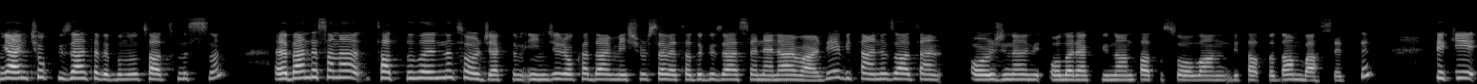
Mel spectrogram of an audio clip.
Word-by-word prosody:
yani, 285 Hz, +1 st, +8 dB
çok 315 Hz, +1 st, -4 dB
güzel 285 Hz, +1 st, +3 dB
tabii, 240 Hz, -6 st, 0 dB
bunu 235 Hz, +1 st, -2 dB
tatmışsın. 260 Hz, -, -2 dB, 0.5 s
Eee, 260 Hz, +2 st, +7 dB
ben 300 Hz, +3 st, +6 dB
de 335 Hz, -, +4 dB
sana 320 Hz, -3 st, +1 dB
tatlılarını 295 Hz, +1 st, +2 dB
soracaktım, 230 Hz, -7 st, 0 dB
"İncir 230 Hz, +2 st, -1 dB
o 240 Hz, -1 st, +2 dB
kadar 240 Hz, -1 st, +1 dB
meşhursa 235 Hz, +1 st, -2 dB
ve 225 Hz, -1 st, 0 dB
tadı 230 Hz, 0 st, -1 dB
güzelse 230 Hz, -1 st, -1 dB
neler 220 Hz, +1 st, +2 dB
var?" 195 Hz, -3 st, 0 dB
diye. 305 Hz, +2 st, -3 dB
Bir 280 Hz, -2 st, -7 dB
tane 250 Hz, -2 st, +1 dB
zaten 245 Hz, -2 st, 0 dB, 0.3 s
orijinal 230 Hz, 0 st, +2 dB, 0.2 s
olarak 215 Hz, 0 st, +1 dB
Yunan 215 Hz, 0 st, -2 dB
tatlısı 220 Hz, 0 st, -3 dB
olan 205 Hz, 0 st, -2 dB
bir 210 Hz, -, -8 dB
tatlıdan 210 Hz, +2 st, -2 dB
bahsettin. 190 Hz, -, -4 dB, 0.6 s
Peki, 295 Hz, -, +1 dB
235 Hz, 140 wpm, -25 LUFS, 220-280 Hz, 0.6 s, yani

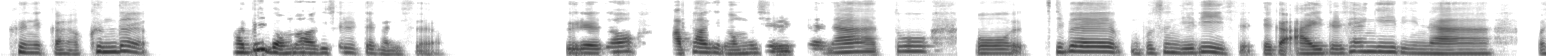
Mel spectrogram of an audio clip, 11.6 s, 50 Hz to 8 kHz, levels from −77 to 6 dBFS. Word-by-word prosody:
그니까요. 160 Hz, -8 st, -2 dB
근데 215 Hz, -2 st, +2 dB, 0.7 s
밥이 200 Hz, +11 st, +6 dB
너무 175 Hz, +3 st, +5 dB
하기 175 Hz, +1 st, 0 dB
싫을 185 Hz, +1 st, -7 dB
때가 160 Hz, -6 st, -5 dB
있어요. 130 Hz, -1 st, -10 dB, 1.0 s
그래서 175 Hz, +6 st, +2 dB, 0.3 s
밥하기 200 Hz, -4 st, +3 dB
너무 155 Hz, +3 st, -2 dB
싫을 120 Hz, -6 st, 0 dB
때나 180 Hz, -, +1 dB
또 235 Hz, 0 st, -2 dB, 0.3 s
뭐 165 Hz, 0 st, 0 dB, 0.3 s
집에 225 Hz, 0 st, +4 dB
무슨 170 Hz, +5 st, -4 dB
일이 195 Hz, +4 st, +1 dB
있을 170 Hz, -, -8 dB
때가 145 Hz, -1 st, 0 dB
아이들 160 Hz, +2 st, +2 dB
생일이나 165 Hz, -9 st, 0 dB, 0.3 s
뭐 150 Hz, -, -5 dB
175 Hz, 265 characters per minute, -21 LUFS, 155-215 Hz, 1.0 s, 밥이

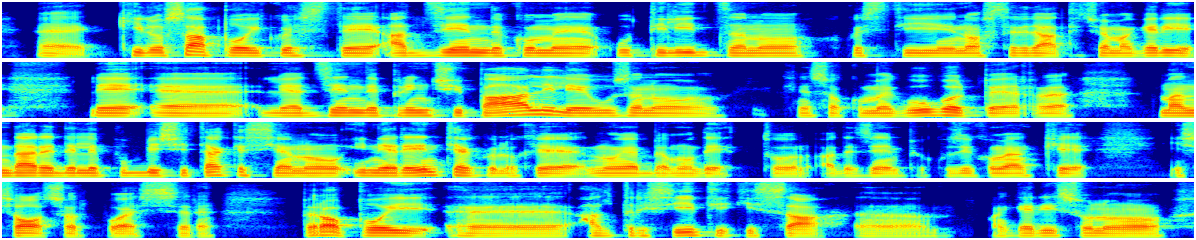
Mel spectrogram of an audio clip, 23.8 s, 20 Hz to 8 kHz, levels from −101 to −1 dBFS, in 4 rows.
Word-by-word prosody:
ehm, -, -, -5 dB
chi 115 Hz, -, -3 dB
lo 115 Hz, 0 st, +1 dB
sa 130 Hz, +4 st, +6 dB
poi 110 Hz, -3 st, +2 dB
queste 105 Hz, -1 st, -1 dB
aziende 110 Hz, +1 st, +2 dB
come 105 Hz, -2 st, 0 dB
utilizzano 110 Hz, -3 st, -2 dB
questi 105 Hz, -1 st, -4 dB
nostri 100 Hz, +2 st, -2 dB
dati, 105 Hz, +1 st, -1 dB
cioè 105 Hz, -, -3 dB
magari 100 Hz, +1 st, +1 dB, 0.4 s
le 105 Hz, -1 st, +2 dB
uhm, 100 Hz, -2 st, -1 dB
le 105 Hz, 0 st, -1 dB
aziende 110 Hz, +1 st, 0 dB
principali 110 Hz, +7 st, +4 dB
le 110 Hz, -4 st, +4 dB
usano, 105 Hz, -2 st, -1 dB
che 160 Hz, -3 st, -39 dB
ne 100 Hz, -, -6 dB
so, -, -, -6 dB
come 100 Hz, -1 st, -2 dB
Google, 115 Hz, +2 st, +3 dB
per 95 Hz, -2 st, -1 dB, 0.4 s
mandare 105 Hz, 0 st, +4 dB
delle 105 Hz, 0 st, +2 dB
pubblicità 110 Hz, +2 st, -1 dB
che 125 Hz, +1 st, -5 dB
siano 100 Hz, -4 st, +1 dB
inerenti 115 Hz, +3 st, +4 dB
a 110 Hz, -, +3 dB
quello 95 Hz, -3 st, -5 dB
che 95 Hz, -3 st, +1 dB
noi 100 Hz, +1 st, -1 dB
abbiamo 95 Hz, 0 st, -1 dB
detto, -, -, -6 dB
ad -, -, -9 dB
esempio, 90 Hz, -2 st, -6 dB
così 100 Hz, 0 st, -8 dB
come 100 Hz, 0 st, 0 dB
anche 95 Hz, -1 st, -3 dB, 0.4 s
i -, -, -13 dB
social -, -, +2 dB
può -, -, 0 dB
essere, -, -, -5 dB, 0.4 s
però -, -, +5 dB
poi, 110 Hz, -3 st, +4 dB
ehm, 90 Hz, -2 st, -2 dB
altri 105 Hz, -1 st, -6 dB
siti, 120 Hz, +2 st, -2 dB
chissà, 90 Hz, -5 st, 0 dB
uhm, -, -, -8 dB, 0.2 s
magari 100 Hz, +1 st, -3 dB
sono 90 Hz, -4 st, 0 dB
105 Hz, 145 wpm, -24 LUFS, 100-110 Hz, 0.4 s, sa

